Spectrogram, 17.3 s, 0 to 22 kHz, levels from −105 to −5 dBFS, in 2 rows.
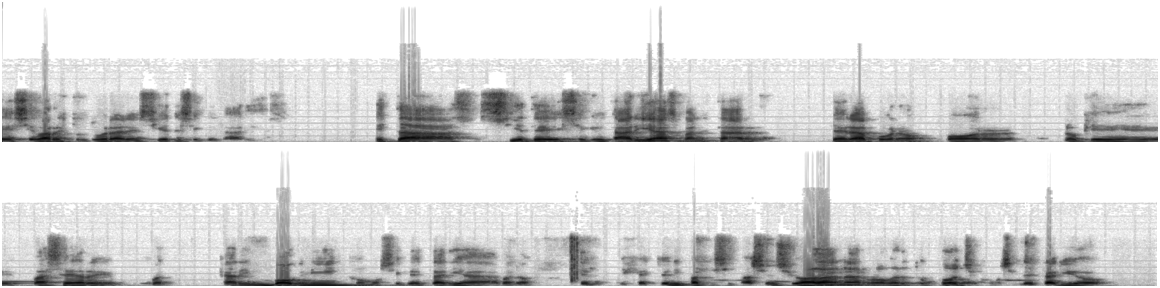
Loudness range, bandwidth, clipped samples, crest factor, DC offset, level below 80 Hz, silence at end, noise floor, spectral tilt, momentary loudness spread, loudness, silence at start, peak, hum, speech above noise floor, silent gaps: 4 LU; 8.4 kHz; under 0.1%; 16 dB; under 0.1%; -62 dBFS; 0.4 s; -69 dBFS; -5 dB/octave; 15 LU; -16 LUFS; 0 s; 0 dBFS; none; 53 dB; none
